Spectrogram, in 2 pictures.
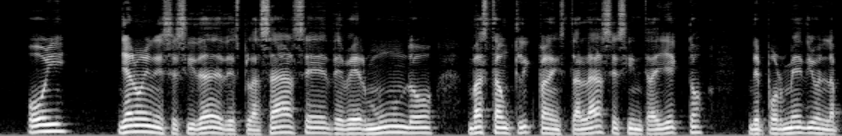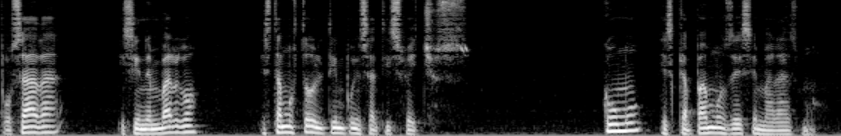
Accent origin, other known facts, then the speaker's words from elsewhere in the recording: Xalapa, Veracruz, Mexico; te saludo desde el puerto, desde el puerto Jarioso. Llevo 3 años viviendo aquí, allá en el puerto, soy de Jalapa.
